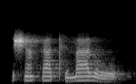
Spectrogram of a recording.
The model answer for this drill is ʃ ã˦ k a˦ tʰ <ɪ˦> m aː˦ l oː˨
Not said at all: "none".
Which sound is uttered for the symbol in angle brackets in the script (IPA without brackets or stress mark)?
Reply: ɪ˨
